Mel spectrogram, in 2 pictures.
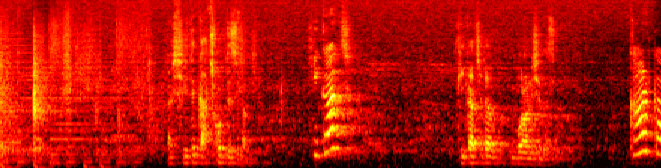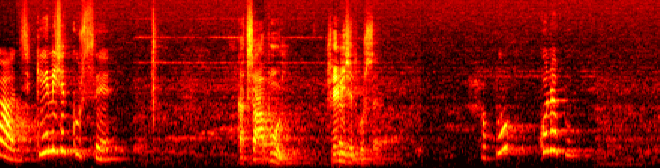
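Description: A young woman speaks upset and pleading, close by.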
